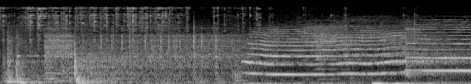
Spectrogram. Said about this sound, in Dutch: Nou, dan dus, geef ik jou die sleutel. Ja. Nou, ik pak ze en ik zal die deur even openen.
